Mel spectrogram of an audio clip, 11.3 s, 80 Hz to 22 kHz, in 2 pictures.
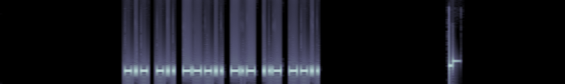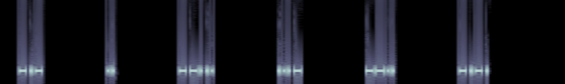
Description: Morse code, heard as a keyed tone, about 44 wpm, spaced as for 19 wpm, 700 Hz. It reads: KD8KUZ KI7VZC
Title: USA Call Signs - 6 Characters - 8x Character Spacing - 45wpm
